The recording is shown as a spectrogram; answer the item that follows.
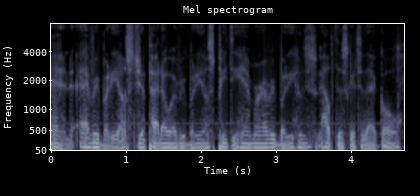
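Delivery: quiet, soft, low, drained voice.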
